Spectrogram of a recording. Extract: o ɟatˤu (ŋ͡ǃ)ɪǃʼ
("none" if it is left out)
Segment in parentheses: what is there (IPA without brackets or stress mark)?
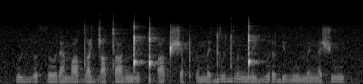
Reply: ŋ͡ǃ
